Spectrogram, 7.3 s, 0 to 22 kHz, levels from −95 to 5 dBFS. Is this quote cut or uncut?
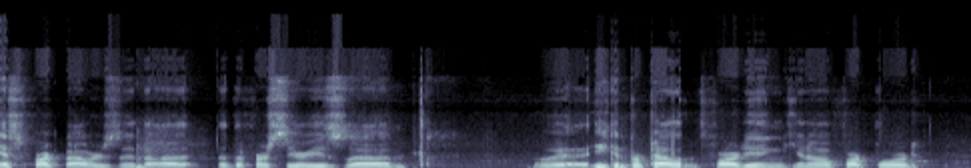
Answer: cut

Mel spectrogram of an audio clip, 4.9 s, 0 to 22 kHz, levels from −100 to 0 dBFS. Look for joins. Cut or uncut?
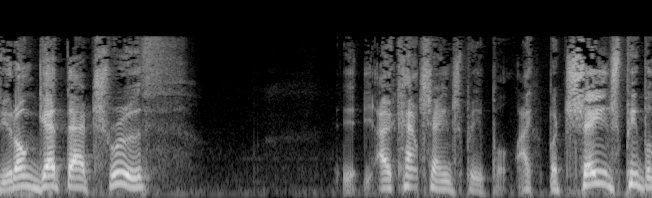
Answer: cut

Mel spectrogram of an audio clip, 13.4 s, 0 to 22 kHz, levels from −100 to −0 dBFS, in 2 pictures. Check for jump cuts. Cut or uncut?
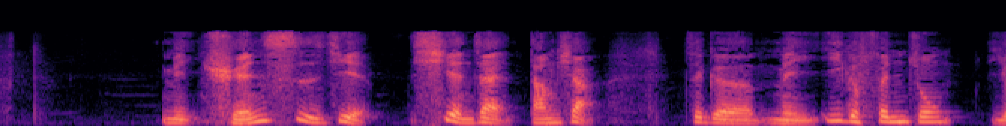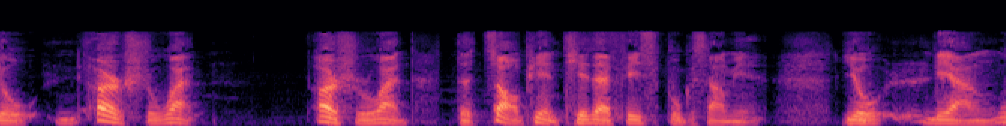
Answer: uncut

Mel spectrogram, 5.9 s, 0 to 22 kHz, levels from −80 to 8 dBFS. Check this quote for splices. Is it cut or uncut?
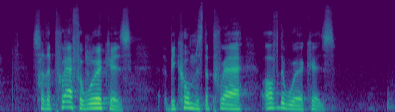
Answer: cut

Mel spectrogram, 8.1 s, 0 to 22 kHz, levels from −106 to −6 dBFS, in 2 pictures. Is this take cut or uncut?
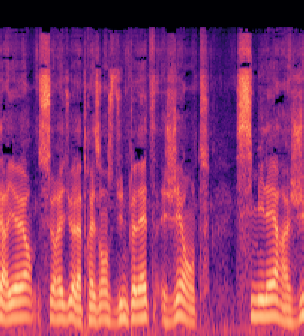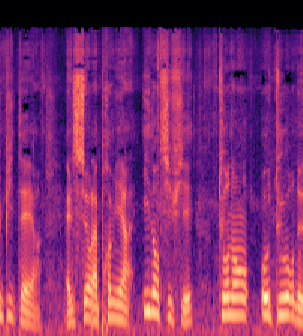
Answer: cut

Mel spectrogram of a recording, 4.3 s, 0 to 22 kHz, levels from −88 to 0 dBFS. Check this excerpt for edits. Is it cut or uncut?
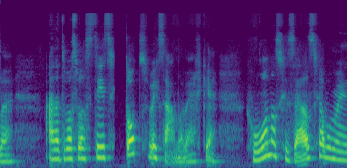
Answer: cut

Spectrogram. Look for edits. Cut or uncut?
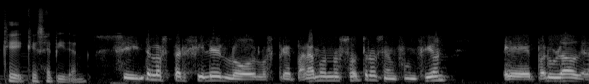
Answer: cut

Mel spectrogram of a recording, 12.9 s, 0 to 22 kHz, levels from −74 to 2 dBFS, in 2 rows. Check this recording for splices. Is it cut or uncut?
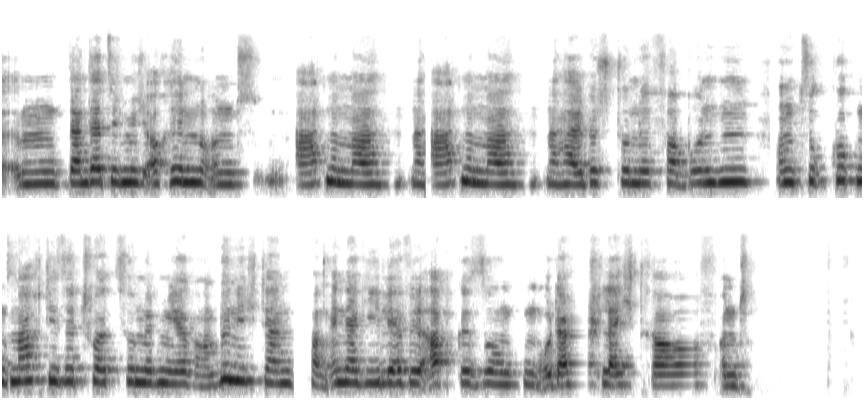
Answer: cut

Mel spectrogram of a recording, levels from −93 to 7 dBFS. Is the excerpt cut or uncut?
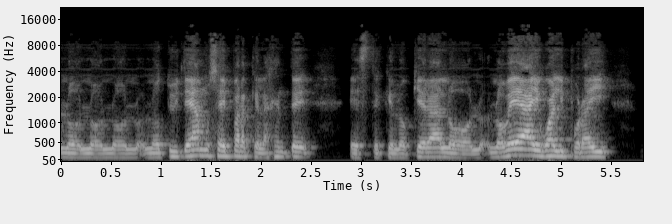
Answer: uncut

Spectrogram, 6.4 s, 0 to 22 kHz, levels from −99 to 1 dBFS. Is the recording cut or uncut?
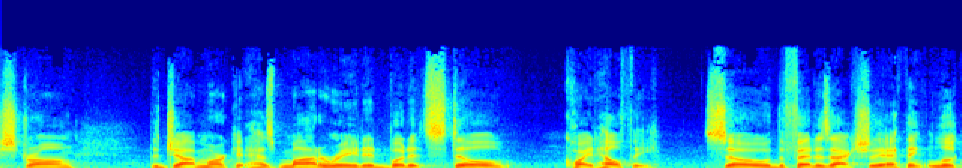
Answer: uncut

